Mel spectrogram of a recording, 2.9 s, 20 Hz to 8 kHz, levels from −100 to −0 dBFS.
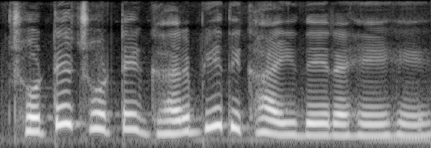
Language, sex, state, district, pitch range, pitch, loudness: Hindi, female, Madhya Pradesh, Bhopal, 195-295 Hz, 230 Hz, -16 LUFS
